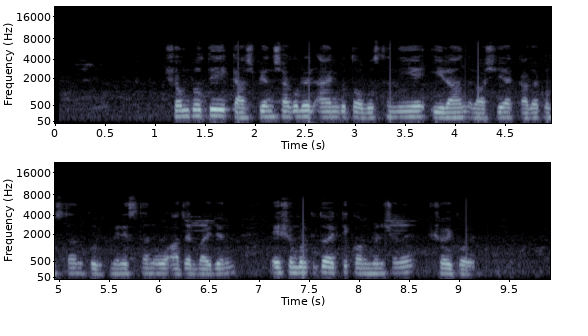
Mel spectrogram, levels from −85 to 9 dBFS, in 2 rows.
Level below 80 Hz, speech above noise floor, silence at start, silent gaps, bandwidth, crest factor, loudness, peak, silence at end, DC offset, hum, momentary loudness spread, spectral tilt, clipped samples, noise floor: -62 dBFS; 33 dB; 1.1 s; none; 7.4 kHz; 18 dB; -28 LUFS; -12 dBFS; 0.75 s; under 0.1%; none; 10 LU; -7.5 dB/octave; under 0.1%; -60 dBFS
